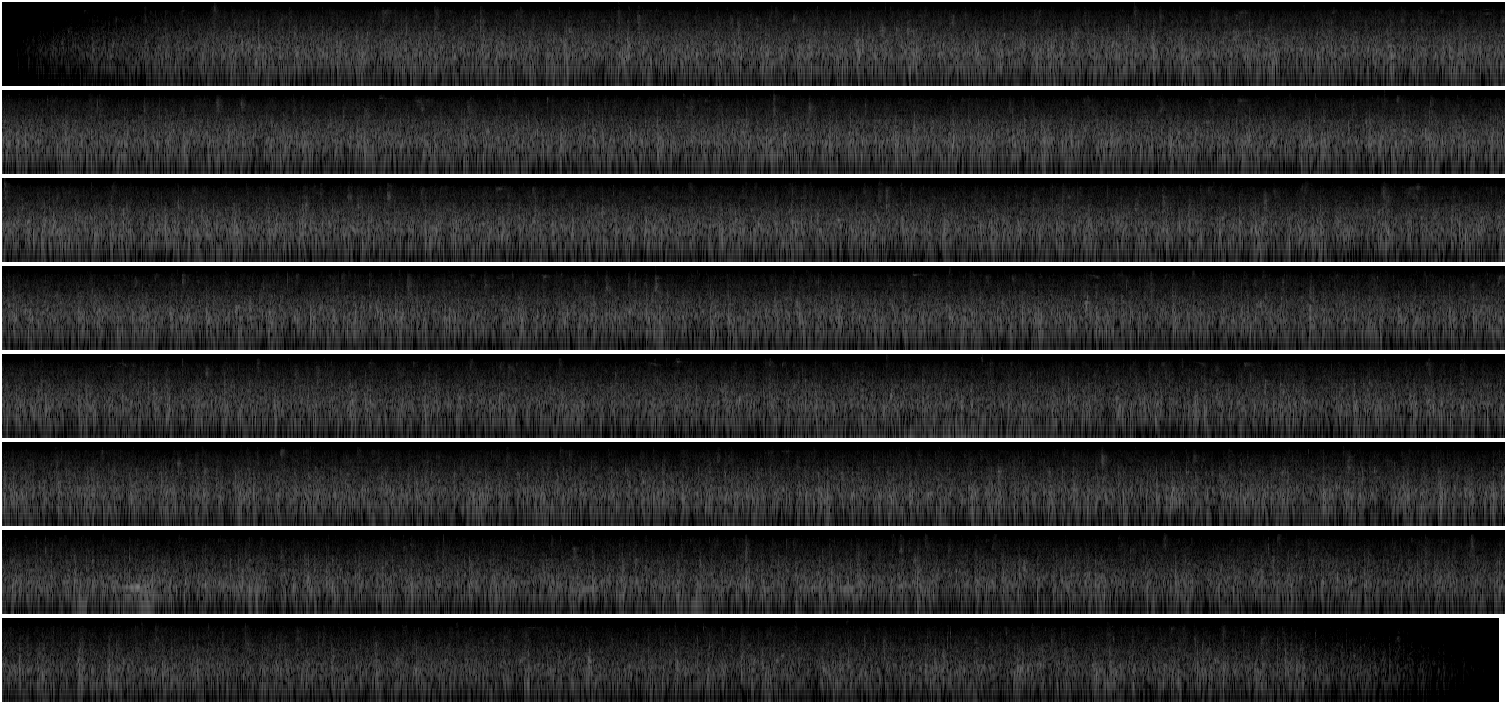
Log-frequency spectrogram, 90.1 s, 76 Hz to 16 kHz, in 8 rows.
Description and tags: Rain light 1 (rural)
Rain dropping light. Rural land, without any surrounding sounds. Useful like background. Mono sound, registered with microphone Sennheiser ME66 on boompole and recorder Tascam HD-P2. Brazil, september, 2013.
atmosphere, background, BG, cinematic, drops, field-recording, FX, light, mono, rain, rural, Sennheiser-ME66, Tascam-HD-P2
